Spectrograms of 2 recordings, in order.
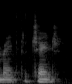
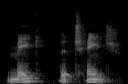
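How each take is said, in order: First: Said in the usual way. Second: Slow emphatic urging; slow, deliberate repeat. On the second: Real, not acted. Urging a listener to heed the inner voice, slow and deliberate. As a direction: make the change, drawn out word by word.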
